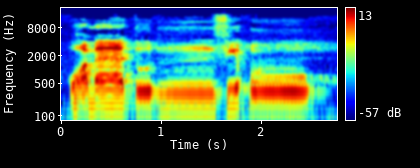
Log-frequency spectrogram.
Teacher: تنفقوا، تنفقوا نون ساکن کے بعد فا ہے، اخفا ہوگا اور واو مدہ ہے، اسے تھوڑا سا کھینچیے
